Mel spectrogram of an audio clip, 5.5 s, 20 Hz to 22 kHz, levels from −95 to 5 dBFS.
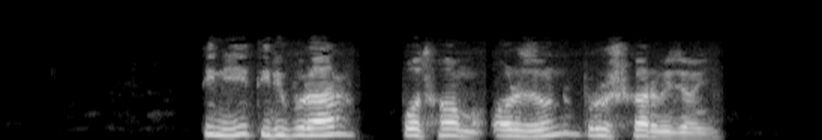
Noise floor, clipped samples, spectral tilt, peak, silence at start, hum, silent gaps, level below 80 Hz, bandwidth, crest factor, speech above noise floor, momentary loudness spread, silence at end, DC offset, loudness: under -90 dBFS; under 0.1%; -8.5 dB/octave; -2 dBFS; 1.35 s; none; none; -60 dBFS; 6.2 kHz; 18 dB; over 73 dB; 10 LU; 0.7 s; under 0.1%; -18 LUFS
